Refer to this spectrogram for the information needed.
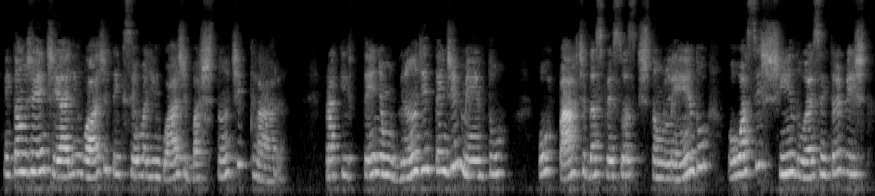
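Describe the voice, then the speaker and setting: A woman's voice: high-pitched, measured pace, distant mic. A Brazilian woman teacher explaining a lesson to her students, repeating her points and often checking in with "né?". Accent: Brazilian Portuguese. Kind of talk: classroom lesson. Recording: echoey room, voice off-mic.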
